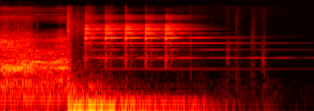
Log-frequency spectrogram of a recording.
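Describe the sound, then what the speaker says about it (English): Stock market opening bell rings with a sharp strike that follows a burst of noise, then sustains several ringing tones that decay over a few seconds to near silence. "Let's go to opening bell."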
